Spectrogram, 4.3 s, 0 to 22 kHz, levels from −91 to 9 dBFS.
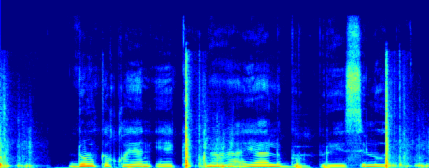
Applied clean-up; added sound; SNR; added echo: neural mask model RNNoise.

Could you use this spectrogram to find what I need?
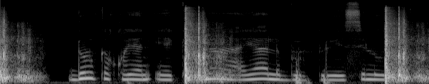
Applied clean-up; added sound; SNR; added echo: none; Gunshot, gunfire; -5 dB; none.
